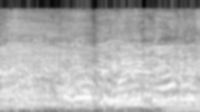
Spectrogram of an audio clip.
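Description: Several people talking at once in an overlapping chatter of voices.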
